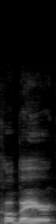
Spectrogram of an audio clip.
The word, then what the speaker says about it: Colbert: Gable as Peter Warne and it's hard to pronounce her name Claudia Colbert Colbert yeah I thought it called the Colbert le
